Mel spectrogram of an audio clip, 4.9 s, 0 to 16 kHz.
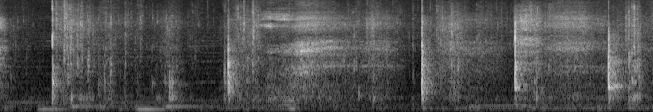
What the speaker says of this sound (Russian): Взял 1 ложку и вот ложкой сейчас так перемешаю.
